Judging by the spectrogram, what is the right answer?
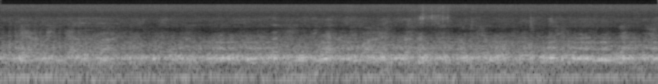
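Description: Inside a BTS Skytrain electric multiple unit car running between stations: a steady rumble of the wheels on the track with an even droning hum from the running gear.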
